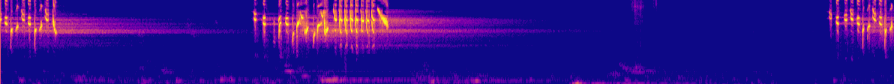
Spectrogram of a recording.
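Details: Widani-type European goldfinch delivering high, jangling twittered song: a short phrase, then a longer dense burst of tinkling trills and chirps, and a final phrase after a long silence.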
